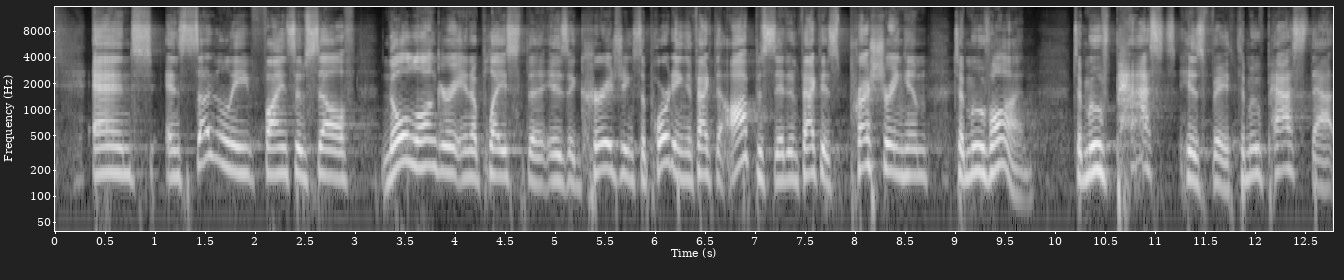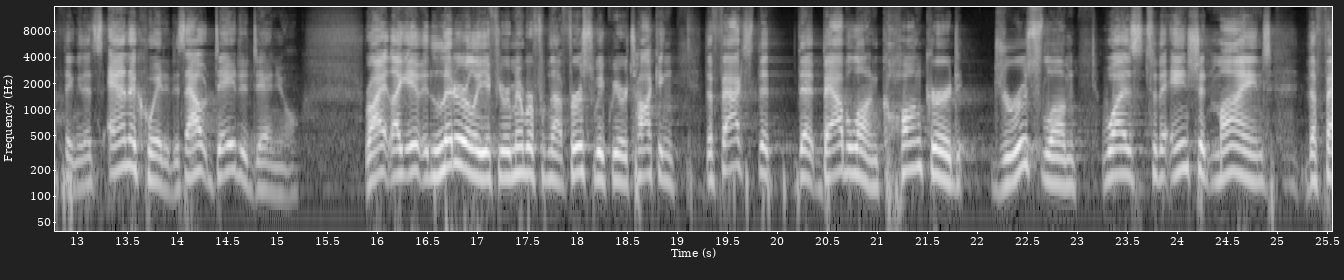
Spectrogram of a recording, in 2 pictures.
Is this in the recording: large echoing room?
yes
